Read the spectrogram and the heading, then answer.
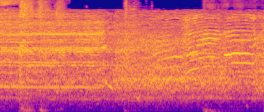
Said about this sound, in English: I love how they're booing her.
